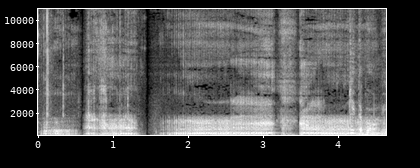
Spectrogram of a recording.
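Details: Chihuahua mix guarding a bone and acting tough; continuous rough growling in long stretches, broken by brief pauses, with a person's voice mixed in.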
